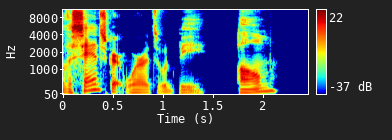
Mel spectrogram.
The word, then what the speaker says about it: Om: words would be om which is actually spelled not just om but it's actually spelled a m most classically and it's important that it's spelled in that way because it is it's symbolic of where the sound starts ah deep down center of our chest ah ooh further in our throat and all the way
